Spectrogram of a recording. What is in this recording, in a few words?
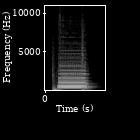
sports car int horn single; verkehr transport; autos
